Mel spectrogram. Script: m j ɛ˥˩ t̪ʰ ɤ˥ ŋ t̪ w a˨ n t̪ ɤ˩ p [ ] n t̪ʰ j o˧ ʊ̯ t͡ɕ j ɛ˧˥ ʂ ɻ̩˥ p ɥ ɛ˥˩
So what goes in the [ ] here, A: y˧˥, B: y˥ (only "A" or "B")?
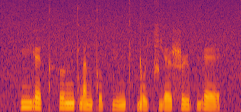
A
